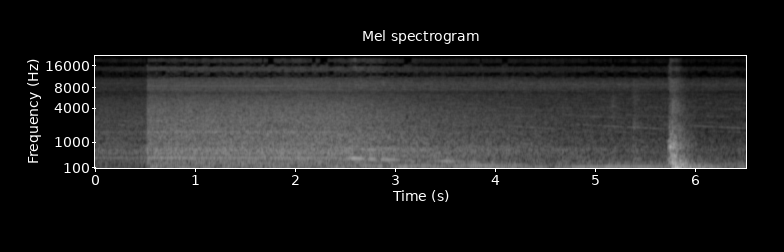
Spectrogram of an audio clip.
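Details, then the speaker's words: Ram ProMaster van after alternator and AC compressor replacement, being diagnosed for bank rich codes: low hum dropping in pitch as the fan spins down; owner wonders if there is a fan problem. "it's interesting I can hear that fan spitting down wonder if we have an old fan problem"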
